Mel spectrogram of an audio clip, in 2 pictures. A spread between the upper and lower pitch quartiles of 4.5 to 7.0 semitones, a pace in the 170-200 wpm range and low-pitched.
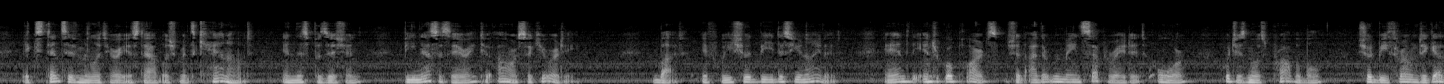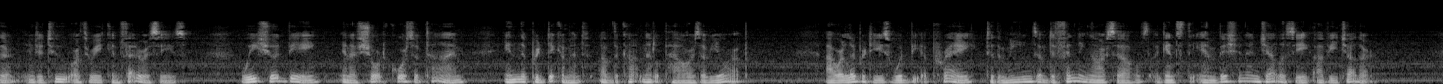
No: average, 4.8 semitones; average, 160 wpm; low, 100 Hz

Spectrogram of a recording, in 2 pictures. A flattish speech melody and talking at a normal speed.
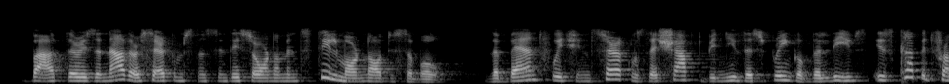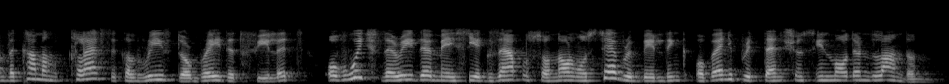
No: average, 4.3 semitones; average, 160 wpm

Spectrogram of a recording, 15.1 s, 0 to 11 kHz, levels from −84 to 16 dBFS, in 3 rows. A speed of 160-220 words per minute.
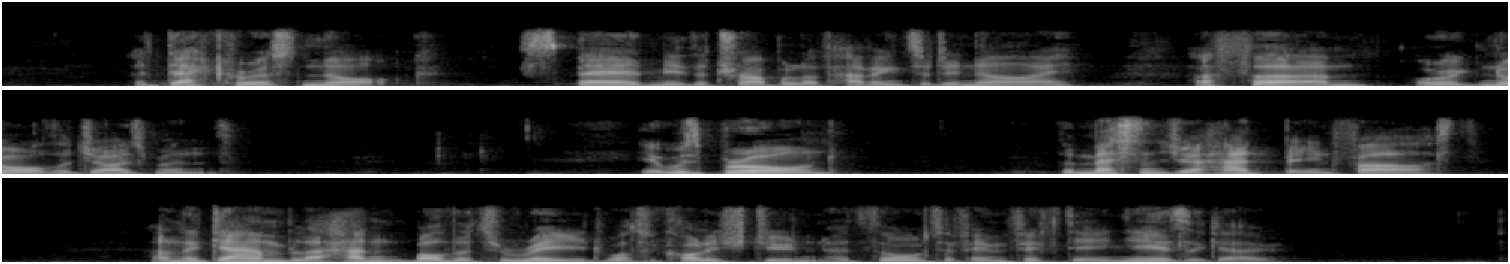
Yes: average, 165 wpm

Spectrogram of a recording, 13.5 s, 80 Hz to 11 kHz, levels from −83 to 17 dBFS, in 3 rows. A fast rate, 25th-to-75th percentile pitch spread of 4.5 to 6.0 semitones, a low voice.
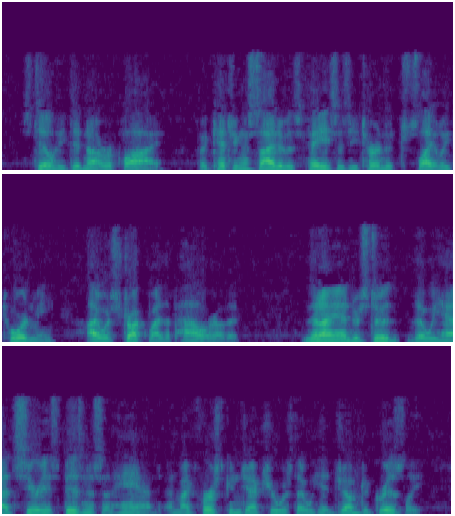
No: fast, 215 wpm; narrow, 2.6 semitones; low, 100 Hz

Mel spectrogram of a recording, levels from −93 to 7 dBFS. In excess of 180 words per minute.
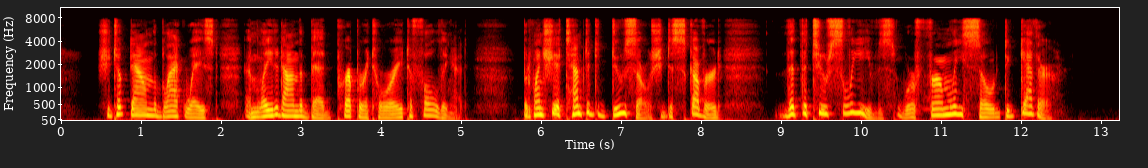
No: average, 150 wpm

